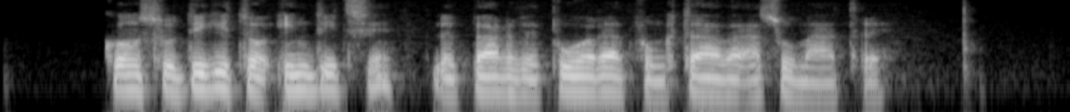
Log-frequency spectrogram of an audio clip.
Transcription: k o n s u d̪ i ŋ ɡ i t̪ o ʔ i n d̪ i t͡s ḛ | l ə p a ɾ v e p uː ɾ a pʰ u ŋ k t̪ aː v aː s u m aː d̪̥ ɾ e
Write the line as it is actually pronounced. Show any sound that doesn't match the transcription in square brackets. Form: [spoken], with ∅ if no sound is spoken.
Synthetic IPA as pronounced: k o n s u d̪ i [∅] ɡ i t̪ o ʔ i n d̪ i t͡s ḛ | l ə p a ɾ v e p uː ɾ a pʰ u ŋ k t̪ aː v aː s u m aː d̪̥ ɾ e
